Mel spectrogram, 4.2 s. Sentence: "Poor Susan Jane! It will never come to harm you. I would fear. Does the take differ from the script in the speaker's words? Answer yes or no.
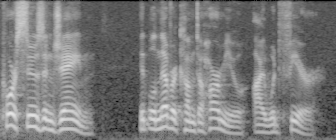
no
